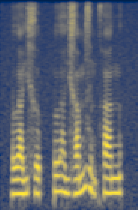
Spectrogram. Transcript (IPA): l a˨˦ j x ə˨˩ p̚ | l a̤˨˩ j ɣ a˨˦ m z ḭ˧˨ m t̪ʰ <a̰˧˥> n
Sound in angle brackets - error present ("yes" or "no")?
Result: yes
